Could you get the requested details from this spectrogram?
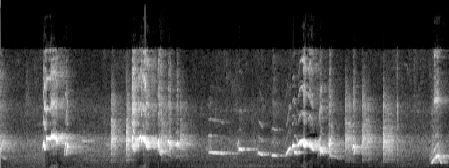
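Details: Song of a white-rumped shama: bursts of rich, fluting whistles with sharp clicks and swooping slurs, phrases every second or two, some falling notes and a final downward whistle, clear with no background noise.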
